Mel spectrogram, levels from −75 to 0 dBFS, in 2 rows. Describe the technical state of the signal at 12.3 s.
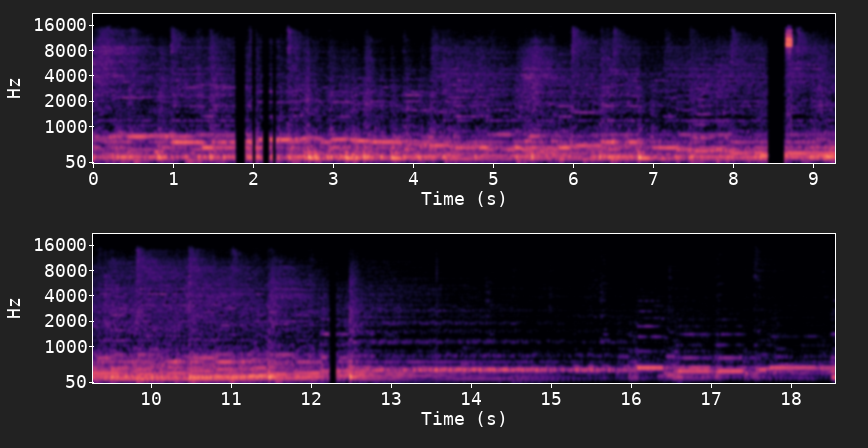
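At 12.3 s the signal is in a digital broadcast dropout, from 12.22 to 12.35 s. The receiver lost valid frames, consistent with two, and muted with a fade of about 3 ms. The sound cuts abruptly to silence, shown as a flat waveform gap and a blank vertical band across the spectrogram.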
